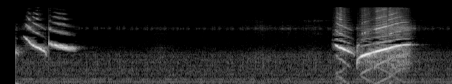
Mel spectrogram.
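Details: Green-winged saltator song for teaching young birds to sing: a short phrase of two or three clear downslurred whistles, then after a pause a loud rising and falling whistled phrase; faint steady hum beneath.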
